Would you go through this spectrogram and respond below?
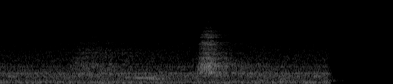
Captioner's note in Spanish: profundo suspiro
